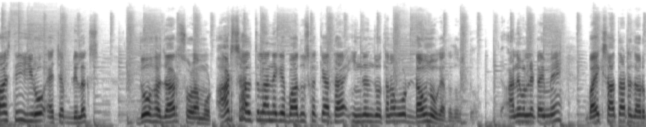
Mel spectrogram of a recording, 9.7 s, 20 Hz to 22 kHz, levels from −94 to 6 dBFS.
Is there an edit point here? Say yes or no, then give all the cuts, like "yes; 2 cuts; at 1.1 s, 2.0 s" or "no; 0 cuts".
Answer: yes; 2 cuts; at 3.2 s, 7.5 s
